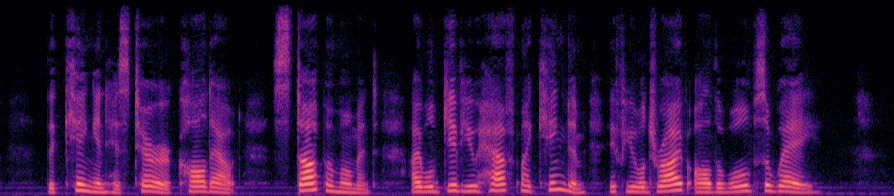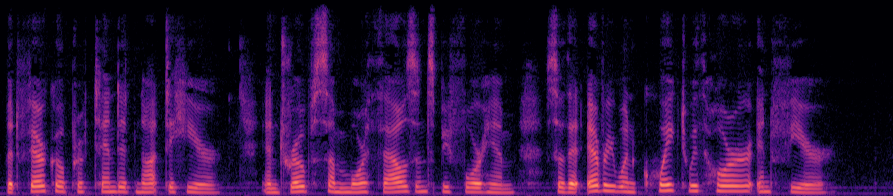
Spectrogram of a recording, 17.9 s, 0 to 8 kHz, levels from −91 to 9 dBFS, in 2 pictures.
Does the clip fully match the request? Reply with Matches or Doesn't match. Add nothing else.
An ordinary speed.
Matches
